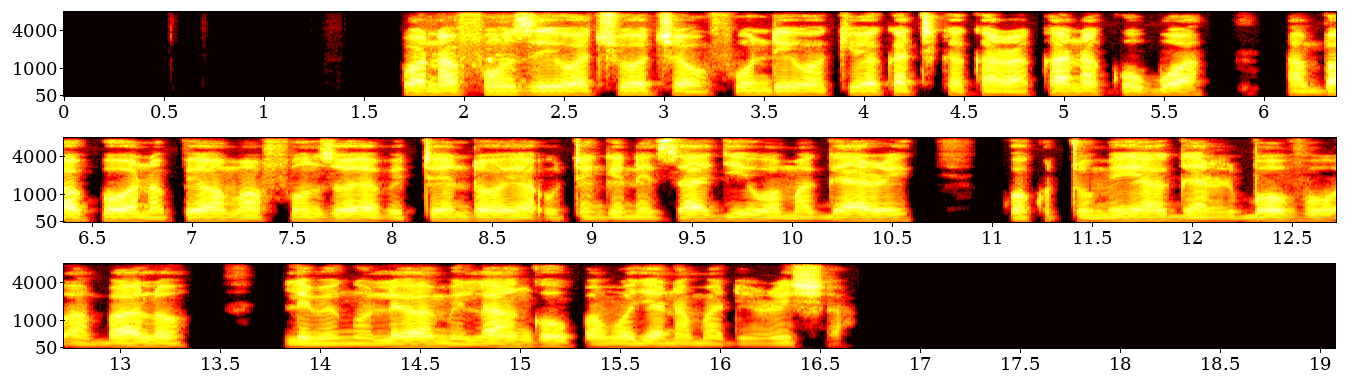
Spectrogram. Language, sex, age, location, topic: Swahili, male, 25-35, Dar es Salaam, education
